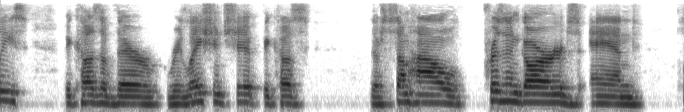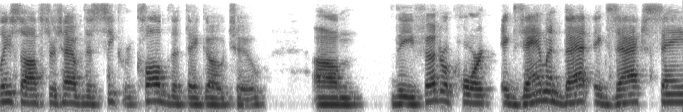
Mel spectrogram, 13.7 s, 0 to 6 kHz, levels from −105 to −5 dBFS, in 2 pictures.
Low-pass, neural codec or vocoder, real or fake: 5.4 kHz; none; real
